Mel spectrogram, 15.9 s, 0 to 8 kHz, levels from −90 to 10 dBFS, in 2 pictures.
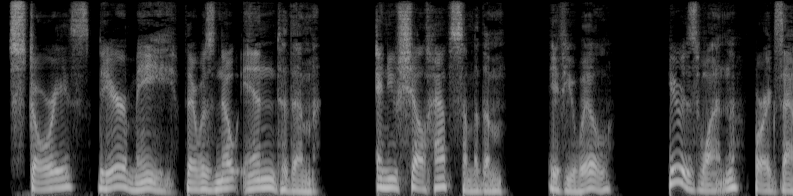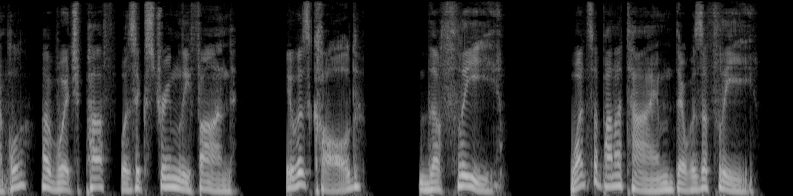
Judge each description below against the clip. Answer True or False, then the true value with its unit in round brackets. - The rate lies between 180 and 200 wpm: False (165 wpm)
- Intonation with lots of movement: True (6.5 semitones)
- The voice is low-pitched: True (110 Hz)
